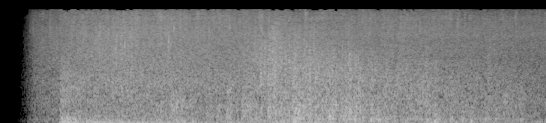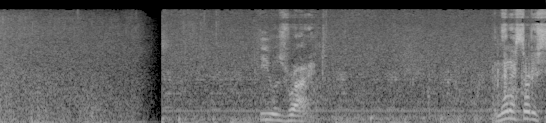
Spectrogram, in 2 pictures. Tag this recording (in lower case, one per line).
music
speech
